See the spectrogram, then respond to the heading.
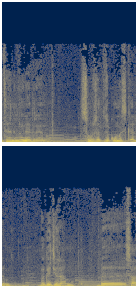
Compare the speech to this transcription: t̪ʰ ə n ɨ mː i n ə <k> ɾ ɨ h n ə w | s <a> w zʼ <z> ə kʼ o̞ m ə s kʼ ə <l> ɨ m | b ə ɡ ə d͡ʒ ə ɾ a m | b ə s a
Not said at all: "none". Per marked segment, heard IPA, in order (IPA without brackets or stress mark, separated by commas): ɡ, ə, z, l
